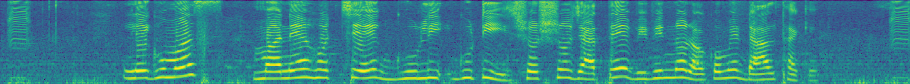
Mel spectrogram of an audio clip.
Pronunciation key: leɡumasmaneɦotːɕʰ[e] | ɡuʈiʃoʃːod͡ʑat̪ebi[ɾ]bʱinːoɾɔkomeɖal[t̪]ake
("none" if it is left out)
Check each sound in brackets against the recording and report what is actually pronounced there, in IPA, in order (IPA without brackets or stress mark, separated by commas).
e, none, t̪ʰ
